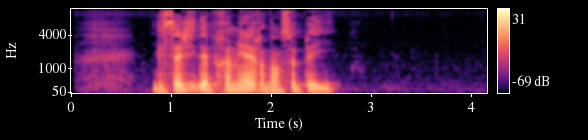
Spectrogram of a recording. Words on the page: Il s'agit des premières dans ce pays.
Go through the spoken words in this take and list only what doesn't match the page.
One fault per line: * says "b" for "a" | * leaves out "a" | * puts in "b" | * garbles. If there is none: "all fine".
all fine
